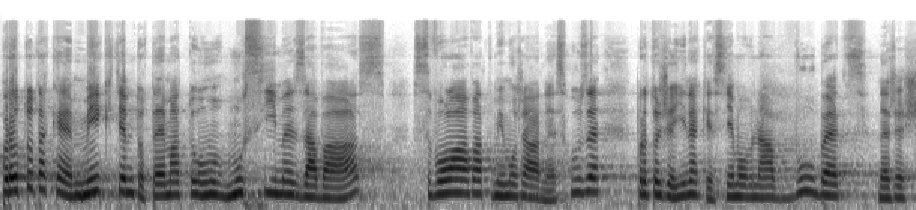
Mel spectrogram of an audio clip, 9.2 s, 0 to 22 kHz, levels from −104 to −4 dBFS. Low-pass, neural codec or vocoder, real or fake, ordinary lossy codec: 14.4 kHz; vocoder, 44.1 kHz, 128 mel bands every 256 samples, BigVGAN v2; fake; Opus, 32 kbps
